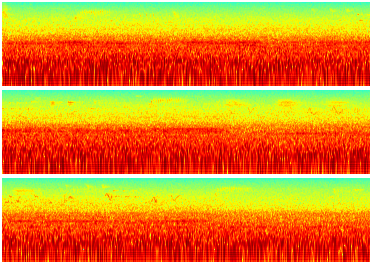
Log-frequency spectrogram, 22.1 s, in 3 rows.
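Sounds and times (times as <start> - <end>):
faint steady hum: 0.0 - 22.0
steady low rumble: 0.0 - 22.0
small birds chirping: 11.8 - 19.8.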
